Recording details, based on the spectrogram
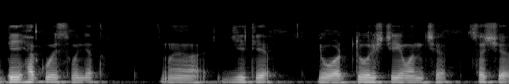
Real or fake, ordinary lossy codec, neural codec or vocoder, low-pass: real; none; none; 7.2 kHz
